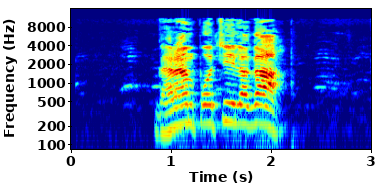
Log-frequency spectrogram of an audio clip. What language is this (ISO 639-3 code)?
ssi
